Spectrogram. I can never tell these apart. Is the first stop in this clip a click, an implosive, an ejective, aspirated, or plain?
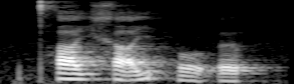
aspirated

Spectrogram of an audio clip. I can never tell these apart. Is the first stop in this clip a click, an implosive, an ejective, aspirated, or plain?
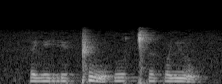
click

